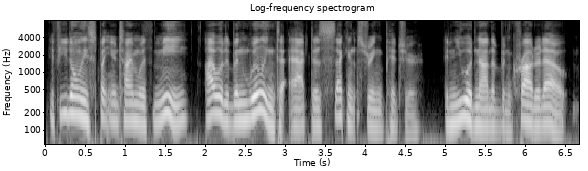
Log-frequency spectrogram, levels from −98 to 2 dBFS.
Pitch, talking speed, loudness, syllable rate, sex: 140 Hz, 245 wpm, -18 LUFS, 5.3 syllables/s, male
